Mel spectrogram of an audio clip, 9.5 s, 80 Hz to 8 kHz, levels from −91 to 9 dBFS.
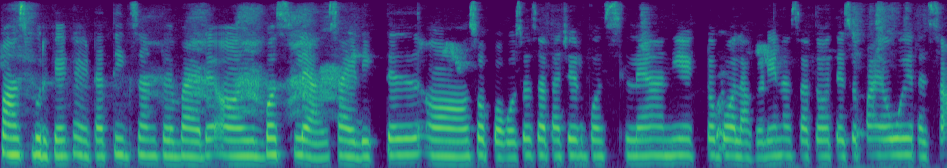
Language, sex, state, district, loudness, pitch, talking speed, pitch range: Konkani, female, Goa, North and South Goa, -19 LUFS, 235 Hz, 165 wpm, 230-245 Hz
